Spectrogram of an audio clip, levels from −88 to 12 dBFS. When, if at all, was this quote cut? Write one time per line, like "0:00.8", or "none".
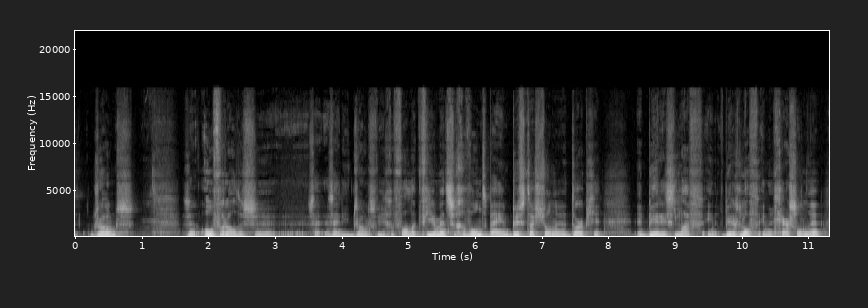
none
